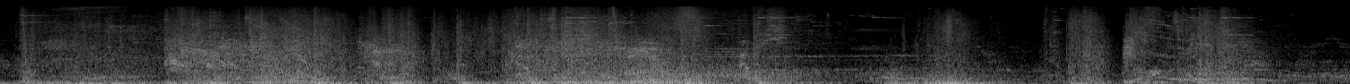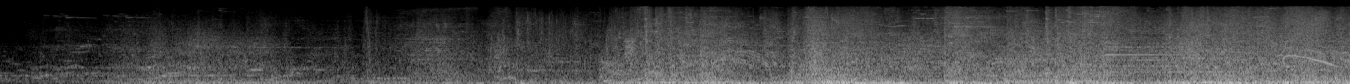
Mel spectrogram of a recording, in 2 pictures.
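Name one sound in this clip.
Spell and punch effects of a video game battle crash and whoosh.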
